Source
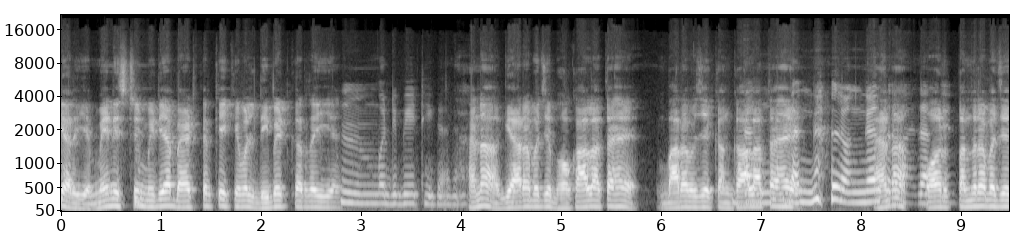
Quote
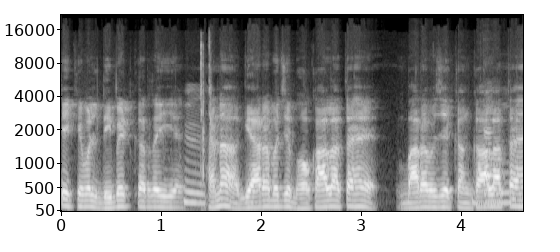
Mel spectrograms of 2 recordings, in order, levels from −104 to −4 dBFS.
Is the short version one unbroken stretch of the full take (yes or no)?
no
